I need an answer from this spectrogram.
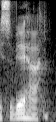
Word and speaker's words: Sevilla: Get me Sevilla.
